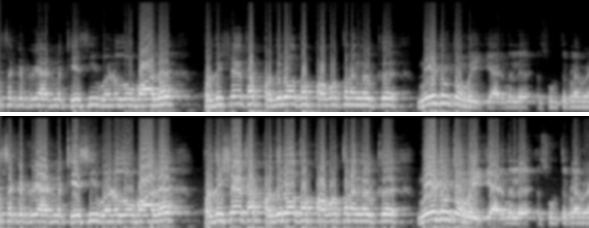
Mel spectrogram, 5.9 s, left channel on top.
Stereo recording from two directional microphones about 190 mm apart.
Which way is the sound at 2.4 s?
25° right (ahead or behind).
